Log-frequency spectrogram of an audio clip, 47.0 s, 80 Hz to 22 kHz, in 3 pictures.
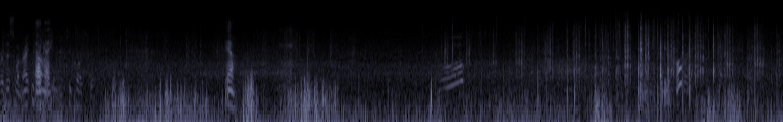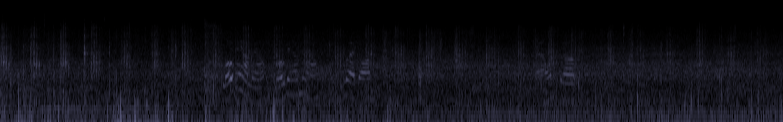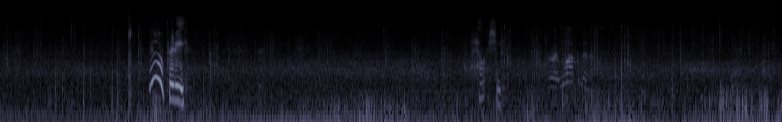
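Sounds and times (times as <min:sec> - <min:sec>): horse hoofbeats on sand: 0:08.7 - 0:46.9.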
